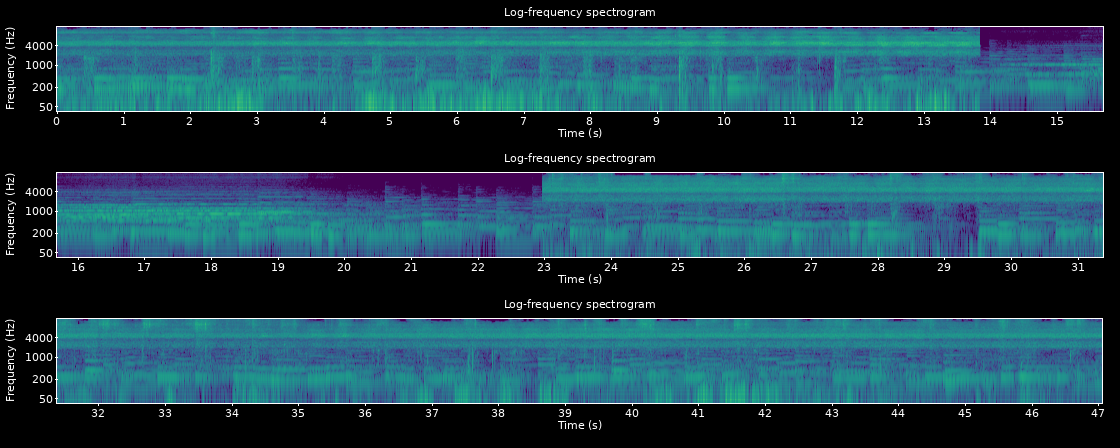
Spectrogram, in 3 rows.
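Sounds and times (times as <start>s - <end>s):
high-pitched cicada chorus: 0.0s - 13.9s, 23.0s - 47.0s
calm background music: 0.0s - 47.0s.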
